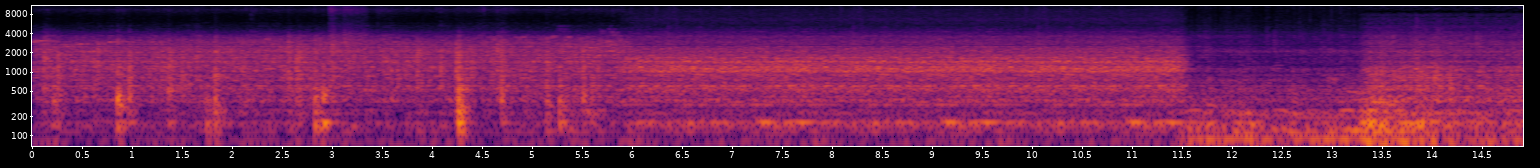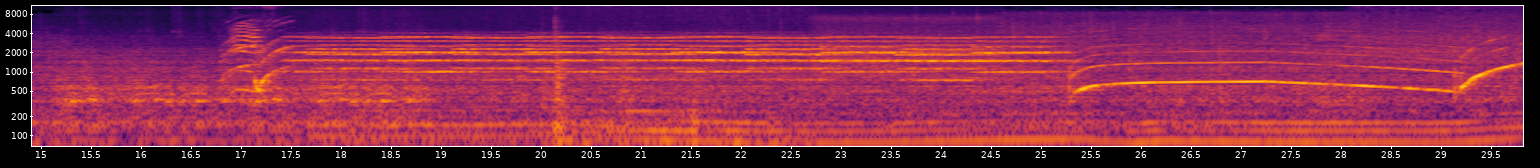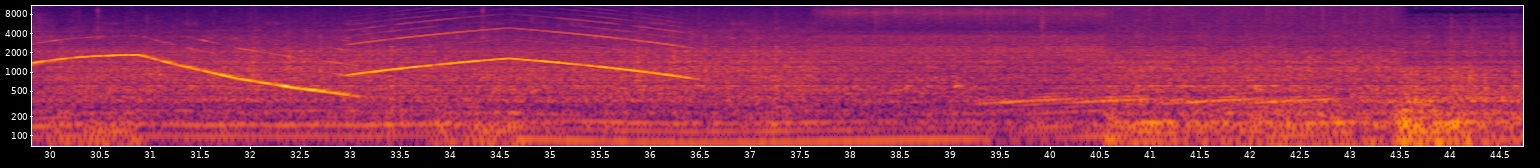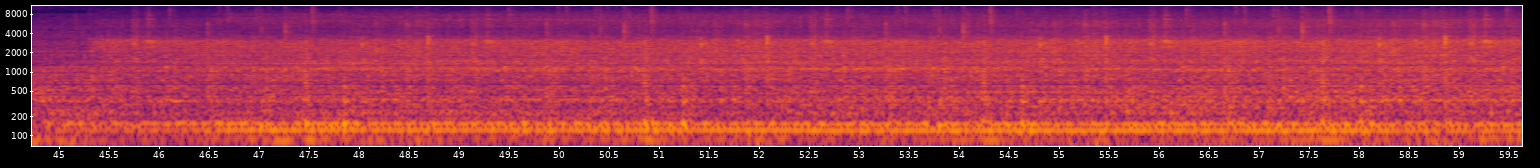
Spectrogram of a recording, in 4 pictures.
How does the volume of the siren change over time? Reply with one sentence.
The volume of the siren stays about the same.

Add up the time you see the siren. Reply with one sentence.
The siren can be heard for 20 seconds in total.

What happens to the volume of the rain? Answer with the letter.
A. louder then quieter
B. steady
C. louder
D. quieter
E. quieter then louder
C.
